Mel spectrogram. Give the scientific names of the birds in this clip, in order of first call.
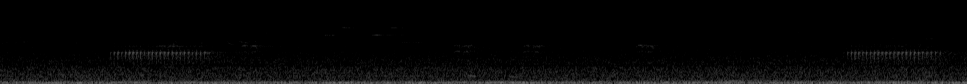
unidentified bird, Sitta carolinensis, Melospiza melodia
